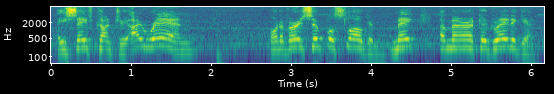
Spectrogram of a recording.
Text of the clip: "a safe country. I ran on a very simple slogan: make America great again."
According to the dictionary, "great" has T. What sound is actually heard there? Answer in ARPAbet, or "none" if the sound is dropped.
T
